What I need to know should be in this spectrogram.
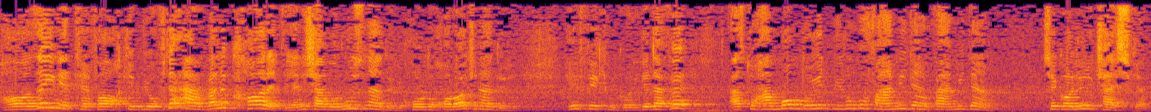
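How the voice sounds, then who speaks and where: A man lecturing students in an earnest way, asking rhetorical questions and slowing down to stress points. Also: sits high, expressive, slight background noise. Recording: echoey, dull lo-fi room recording.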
